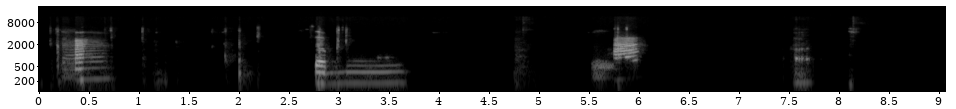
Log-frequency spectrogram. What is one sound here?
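A young woman speaks slowly through a computer microphone, in short bursts with pauses.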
